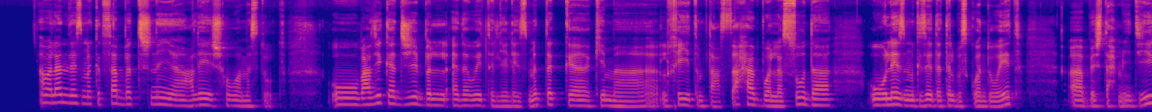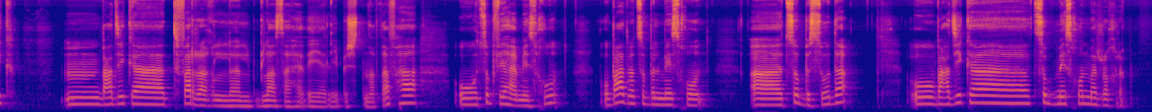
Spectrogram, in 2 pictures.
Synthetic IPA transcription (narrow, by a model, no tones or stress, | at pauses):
ʔawːælænlɛːzməkt̪θæbːət̪ˤʃnɪjːaʕlɛːʃhʊwːæmæsd̪ṵːt̪wbaʕd̪iːkæt̪ʒiːbɪlʔæd̪æwɛːt̪ɪlːilɛːzmət̪əkkiːmæ̰lxiːt̪ˤmt̪aːʕəsːɑ̰ħəbwælːæsˤːuːd̪ɑwlɛːzməkzɛːd̪æt̪ɪlbəskwænd̪uwɛːt̪ | bɛːʃt̪aħmḭd̪iːk | baʕd̪iːkt̪fɑrˤːɑɣɪlblɑːsˤɑɦɛ̰ðɪjːælḭbɛːʃt̪nɑðˤːɑfhɑ | wt̪sˤʊbːfiːɦæmesxuːn | wbaʕd̪mɛt̪sˤʊbːɪlmesxuːn | t̪sˤʊbːɪsˤːuːd̪ɑ | wbaʕd̪iːk | t̪sˤʊbːmesxuːnmɑrˤːɑʔʊxɾˤɑ̰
